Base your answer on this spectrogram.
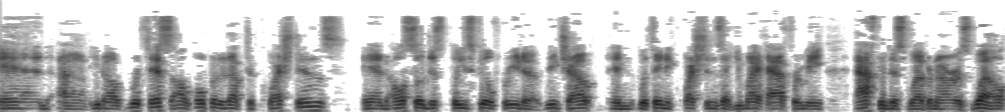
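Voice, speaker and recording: The recording of this man is dry and close with no echo, and his pitch sits in the medium range. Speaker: filtration expert presenting webinar. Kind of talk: webinar Q&A. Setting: online webinar. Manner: fast.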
